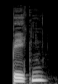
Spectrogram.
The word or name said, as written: bækken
